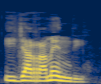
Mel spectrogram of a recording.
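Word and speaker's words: Illarramendi: Asier, a ver si lo digo bien, y Yarramendi. – Bien.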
